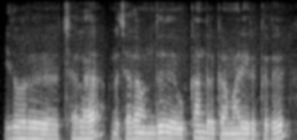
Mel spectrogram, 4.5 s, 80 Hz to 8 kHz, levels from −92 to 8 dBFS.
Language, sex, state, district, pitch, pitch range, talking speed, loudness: Tamil, male, Tamil Nadu, Kanyakumari, 115 Hz, 110-120 Hz, 120 wpm, -14 LUFS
